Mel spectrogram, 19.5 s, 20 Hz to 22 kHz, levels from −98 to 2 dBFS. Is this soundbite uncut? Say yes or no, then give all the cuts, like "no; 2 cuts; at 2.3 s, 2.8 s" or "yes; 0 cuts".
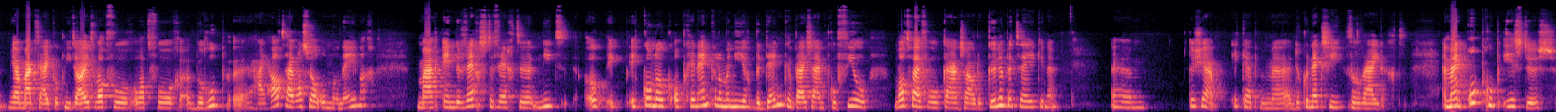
yes; 0 cuts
